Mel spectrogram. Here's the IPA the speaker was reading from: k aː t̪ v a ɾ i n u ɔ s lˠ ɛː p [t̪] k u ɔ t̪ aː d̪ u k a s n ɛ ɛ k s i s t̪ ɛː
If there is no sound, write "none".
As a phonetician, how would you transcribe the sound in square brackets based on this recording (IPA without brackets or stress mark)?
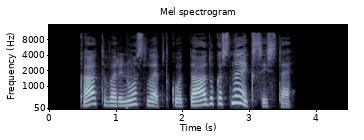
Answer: t̪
